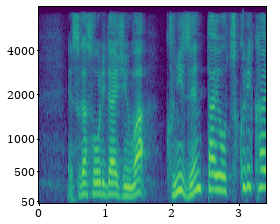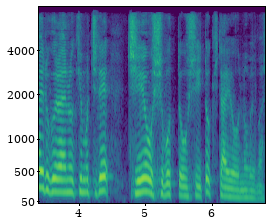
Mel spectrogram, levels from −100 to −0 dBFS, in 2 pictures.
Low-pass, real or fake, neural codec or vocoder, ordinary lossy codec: 7.2 kHz; fake; codec, 16 kHz, 16 kbps, FunCodec, trained on Chinese and English, 50 frames a second; AAC, 32 kbps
